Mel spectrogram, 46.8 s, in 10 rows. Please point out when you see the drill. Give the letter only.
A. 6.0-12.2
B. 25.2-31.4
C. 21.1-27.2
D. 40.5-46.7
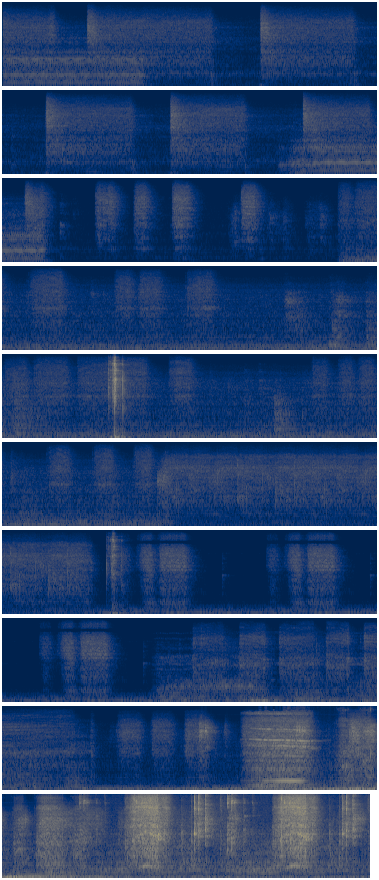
D.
